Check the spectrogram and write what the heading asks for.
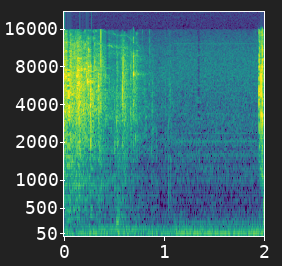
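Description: Rustling of a plastic bag of Lego parts fading out at the start, then a quiet room with a faint steady low hum and a few faint light clicks.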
